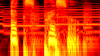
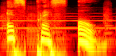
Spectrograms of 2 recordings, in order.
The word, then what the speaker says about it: espresso: Similarly, espresso is not espresso. There's no X in espresso. It's espresso.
